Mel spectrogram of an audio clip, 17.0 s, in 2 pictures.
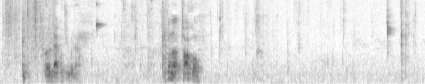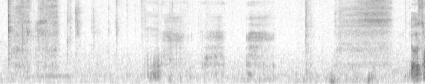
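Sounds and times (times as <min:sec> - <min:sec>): person chewing food: 0:04.1 - 0:12.5.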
